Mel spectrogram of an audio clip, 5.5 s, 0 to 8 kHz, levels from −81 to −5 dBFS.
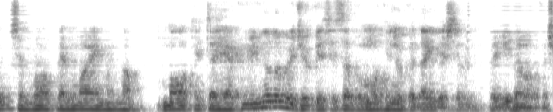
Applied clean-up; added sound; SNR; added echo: neural mask model DeepFilterNet 3.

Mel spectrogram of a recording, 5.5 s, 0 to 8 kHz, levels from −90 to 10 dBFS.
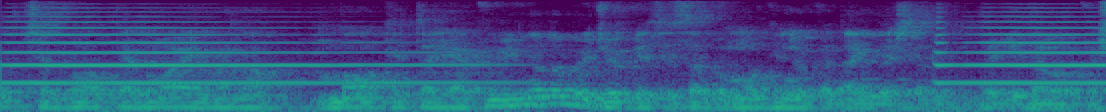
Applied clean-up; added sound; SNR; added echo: none; Trumpet; 0 dB; reverberation time 0.8 s.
